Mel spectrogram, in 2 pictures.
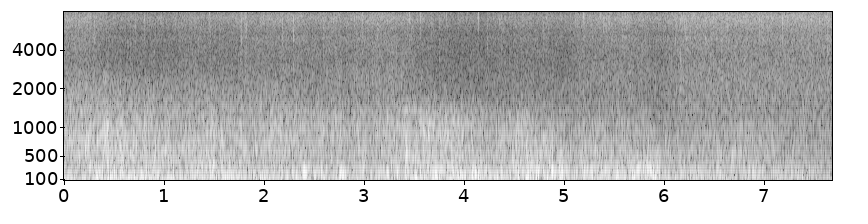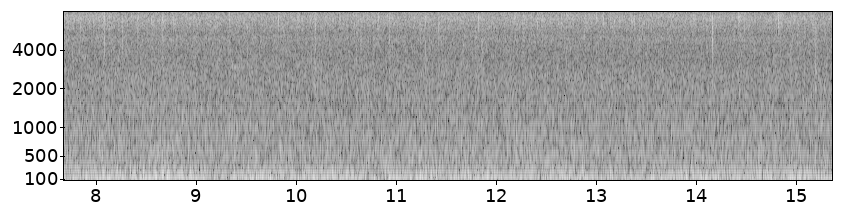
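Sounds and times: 
thunder: 0.0s - 7.8s
rain: 0.0s - 15.3s.

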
